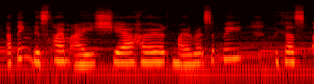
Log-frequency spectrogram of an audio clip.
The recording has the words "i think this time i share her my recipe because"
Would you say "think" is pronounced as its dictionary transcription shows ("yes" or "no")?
no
